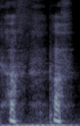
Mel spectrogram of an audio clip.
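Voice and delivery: short, soft puffs of breath; imitated huffing. Ito stands huffing after his outburst, imitated panting. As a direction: mimic spent panting.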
